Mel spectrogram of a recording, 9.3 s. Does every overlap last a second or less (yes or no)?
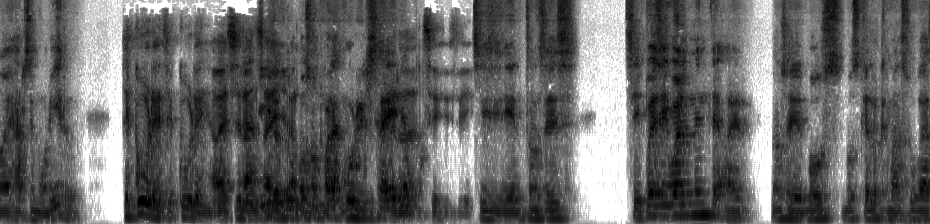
no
